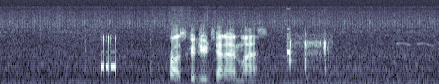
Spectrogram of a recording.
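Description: A phone beeps and clicks as its menu opens.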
